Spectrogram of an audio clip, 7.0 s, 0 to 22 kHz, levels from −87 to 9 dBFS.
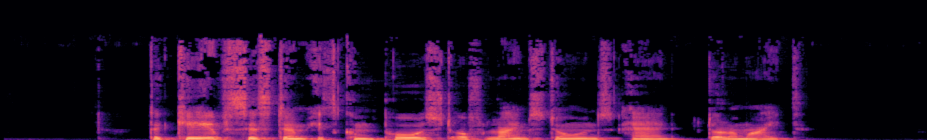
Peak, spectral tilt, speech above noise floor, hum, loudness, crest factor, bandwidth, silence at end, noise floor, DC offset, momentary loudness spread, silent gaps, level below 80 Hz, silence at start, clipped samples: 0 dBFS; -5.5 dB/octave; 62 dB; none; -16 LUFS; 16 dB; 16.5 kHz; 0.95 s; -77 dBFS; under 0.1%; 8 LU; none; -46 dBFS; 1.1 s; under 0.1%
